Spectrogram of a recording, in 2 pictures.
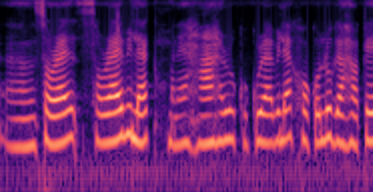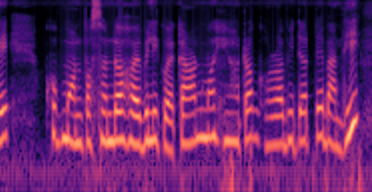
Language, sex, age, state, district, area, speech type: Assamese, female, 30-45, Assam, Majuli, urban, spontaneous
